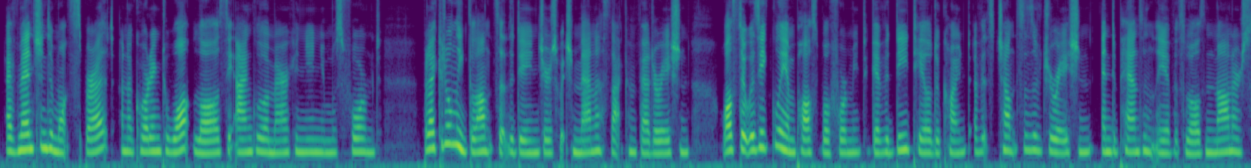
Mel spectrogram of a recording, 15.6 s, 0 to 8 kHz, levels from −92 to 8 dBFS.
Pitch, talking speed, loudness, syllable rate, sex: 200 Hz, 200 wpm, -20 LUFS, 6.1 syllables/s, female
